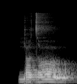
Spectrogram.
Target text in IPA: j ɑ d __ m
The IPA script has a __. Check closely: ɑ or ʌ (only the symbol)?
ɑ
